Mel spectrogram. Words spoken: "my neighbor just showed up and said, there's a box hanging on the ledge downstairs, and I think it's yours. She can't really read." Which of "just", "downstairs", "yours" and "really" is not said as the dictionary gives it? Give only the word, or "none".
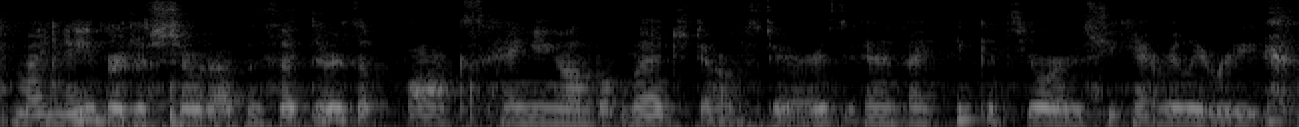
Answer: none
